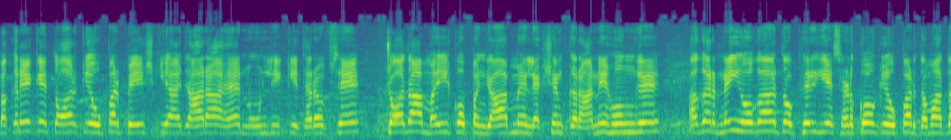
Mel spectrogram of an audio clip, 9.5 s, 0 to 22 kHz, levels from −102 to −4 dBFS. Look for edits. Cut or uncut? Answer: cut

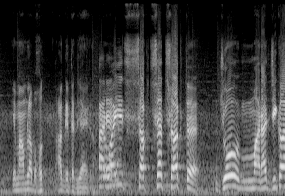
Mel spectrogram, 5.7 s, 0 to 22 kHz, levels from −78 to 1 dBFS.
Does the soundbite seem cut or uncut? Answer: cut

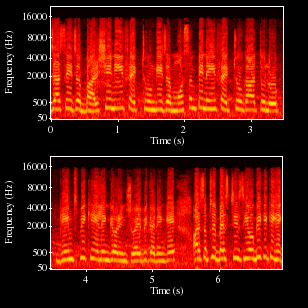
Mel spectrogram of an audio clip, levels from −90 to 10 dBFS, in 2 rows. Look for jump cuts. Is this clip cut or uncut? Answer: uncut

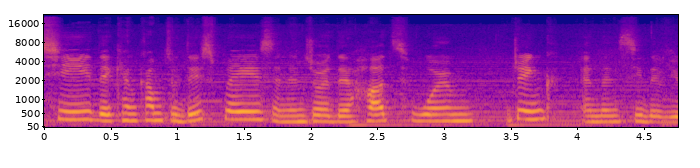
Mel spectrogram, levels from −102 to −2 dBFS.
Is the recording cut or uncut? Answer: uncut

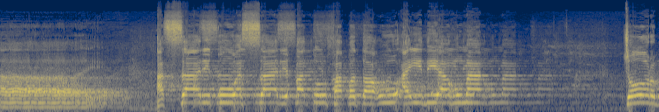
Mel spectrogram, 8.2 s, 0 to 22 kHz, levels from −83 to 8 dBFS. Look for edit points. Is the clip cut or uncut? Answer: cut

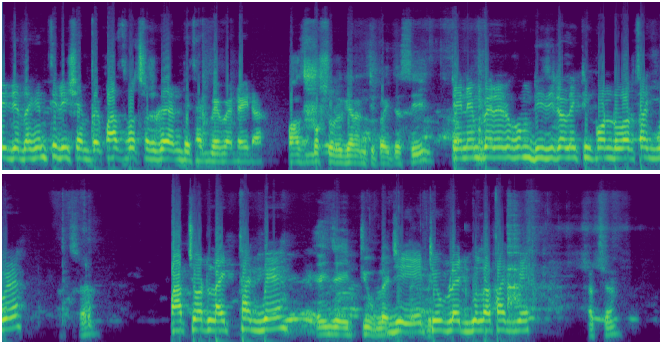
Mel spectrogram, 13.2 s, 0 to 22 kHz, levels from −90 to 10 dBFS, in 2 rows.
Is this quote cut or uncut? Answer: uncut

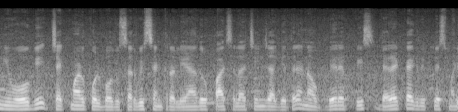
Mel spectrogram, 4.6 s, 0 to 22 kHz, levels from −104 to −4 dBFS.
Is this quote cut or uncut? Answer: uncut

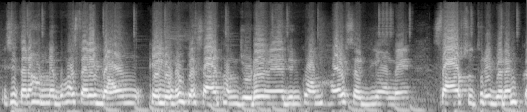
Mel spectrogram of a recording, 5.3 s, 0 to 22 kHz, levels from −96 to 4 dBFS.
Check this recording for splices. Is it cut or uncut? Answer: uncut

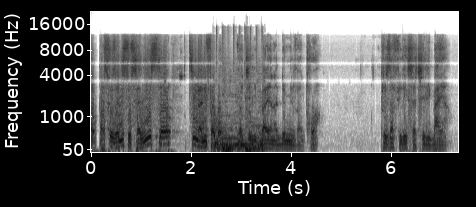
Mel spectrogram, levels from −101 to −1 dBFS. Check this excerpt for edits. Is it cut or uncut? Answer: cut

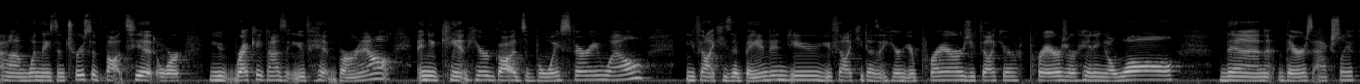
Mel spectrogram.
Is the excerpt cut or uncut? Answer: uncut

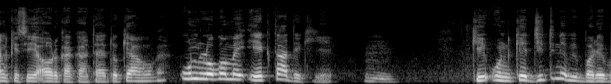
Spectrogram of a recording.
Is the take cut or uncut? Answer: cut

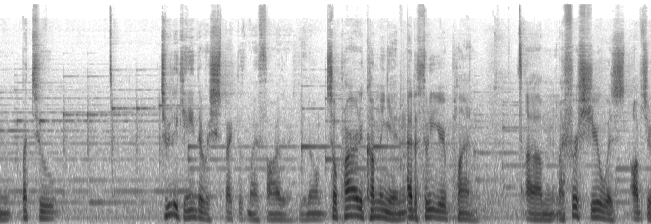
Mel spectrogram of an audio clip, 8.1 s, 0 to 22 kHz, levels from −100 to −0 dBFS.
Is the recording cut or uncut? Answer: cut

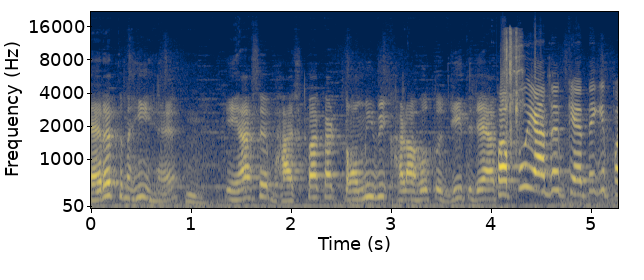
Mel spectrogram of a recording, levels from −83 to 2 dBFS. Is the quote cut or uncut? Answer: cut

